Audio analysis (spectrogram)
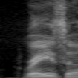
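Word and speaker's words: RZA: Reza, I believe it's pronounced, is considered the pioneer of such style, and it was later carried by Just Blazed and Ye.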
